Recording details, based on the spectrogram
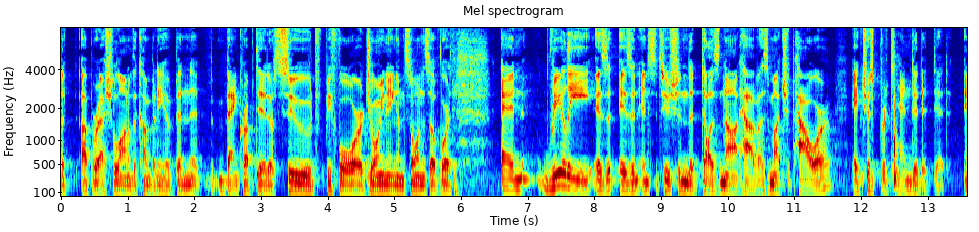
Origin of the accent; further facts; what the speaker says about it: England, United Kingdom; growing up in England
